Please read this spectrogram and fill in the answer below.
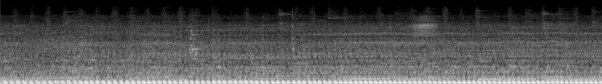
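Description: Honda CB500X's parallel-twin engine running at a steady low note as the motorcycle is ridden along, with no revving.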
